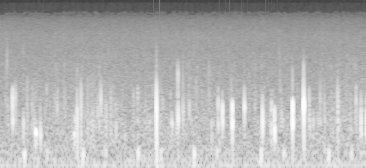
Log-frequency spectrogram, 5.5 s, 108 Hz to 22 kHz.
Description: This is my stomach growling after I ate chinese food and I drinked water and I managed to record my stomach longer but I will try doing 1hour of stomach sounds and heartbeat sounds.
